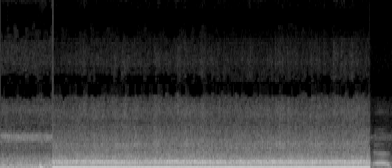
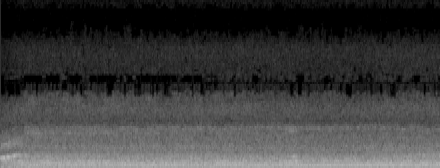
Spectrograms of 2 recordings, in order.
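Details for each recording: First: Paint sand mill machine before bearing replacement: loud steady low hum with a rough hiss, then stops; owner suspects worn bearings, which are then replaced. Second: Paint sand mill after bearing replacement and belt retensioning: even, steady hum with one constant tone, no knocking, grinding or squeal, previously very noisy; normal running.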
